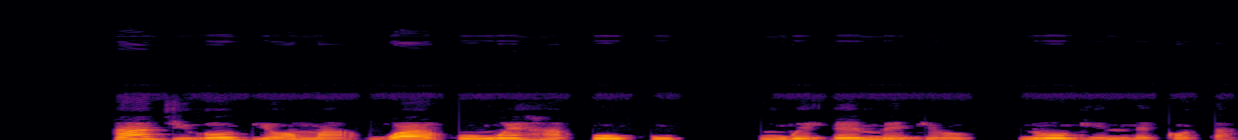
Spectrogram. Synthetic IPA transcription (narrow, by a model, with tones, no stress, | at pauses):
ɦa˦d͡ʒi˨ʔo˦bjɔ˦ma̰˦ɡʷa˦o˨ŋʷe˦ɦa˦o˦kʷu˦ | ŋ͡m̩˨ɡ͡be˨ʔe˦me˨d͡ʒɾʊ˨ | no˦ɡe˨n̩˦le˦kɔ˦ta˦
